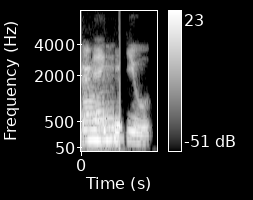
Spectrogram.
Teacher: অর্থাৎ জিহ্বার আগা দাঁতের আগার সাথে লাগে, যেটা আরবিতে তা বলছি, ঠিক সেম টি এইচ এর উচ্চারণটা অনেকটা এরকম।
